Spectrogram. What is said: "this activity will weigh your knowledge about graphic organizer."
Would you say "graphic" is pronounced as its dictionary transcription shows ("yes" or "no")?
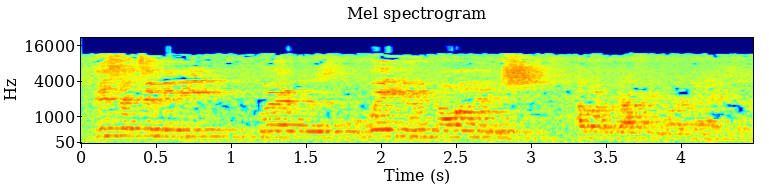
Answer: no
